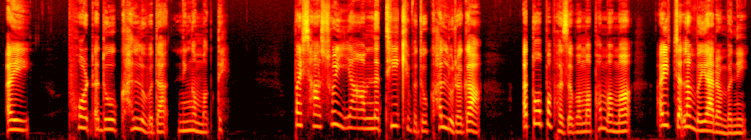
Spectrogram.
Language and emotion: Manipuri, sad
